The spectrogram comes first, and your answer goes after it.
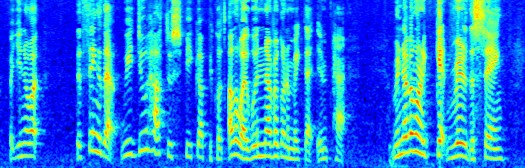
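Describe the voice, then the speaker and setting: Speaking very fast with an American accent, a woman uses a fairly high pitch that swings very widely. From New York. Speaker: community member at a panel. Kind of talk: audience comment at public forum. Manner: animated.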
